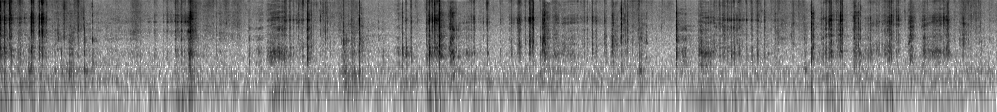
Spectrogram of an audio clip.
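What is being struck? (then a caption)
Bar of soap shaved with a blade. A metal utility knife blade carves and scrapes fine curls off a solid, palm-sized white rectangular bar of soap held in the hand. The sound is a quiet, steady series of crisp, dry scraping and crackling strokes, mostly bright with little low end. Each short burst dies away almost instantly.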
